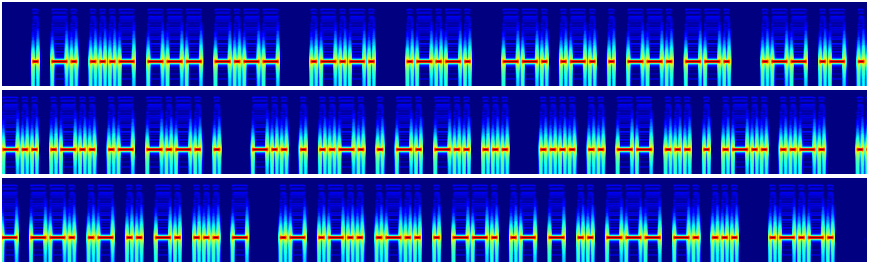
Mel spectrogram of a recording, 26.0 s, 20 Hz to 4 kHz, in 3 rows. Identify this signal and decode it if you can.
Morse code, heard as a keyed tone, about 25 wpm, 550 Hz. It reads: ENVOY <AR> <AR> GREGG WALLACE DEFENDS HIMSELF AGAINST ALLEGATIONS <AR>
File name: podcast / News headlines-1x-25x25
